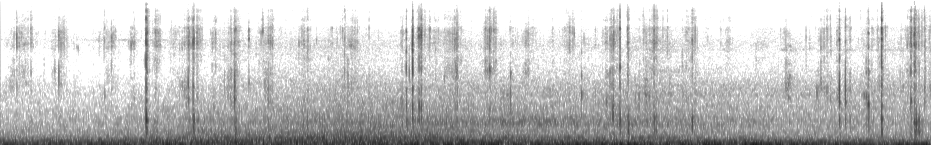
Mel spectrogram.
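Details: Eating wild raccoons recorded up close: steady crunching and snapping bites over a loud, deep rumbling background.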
